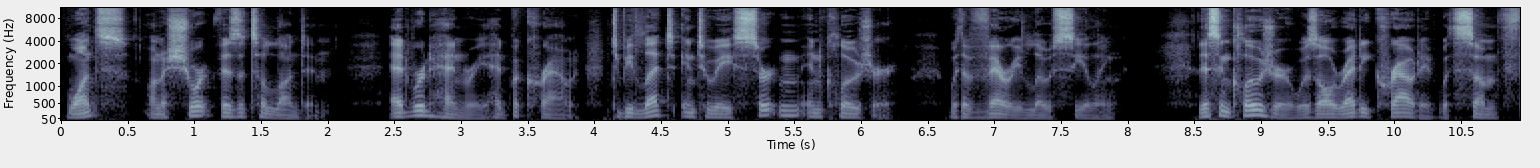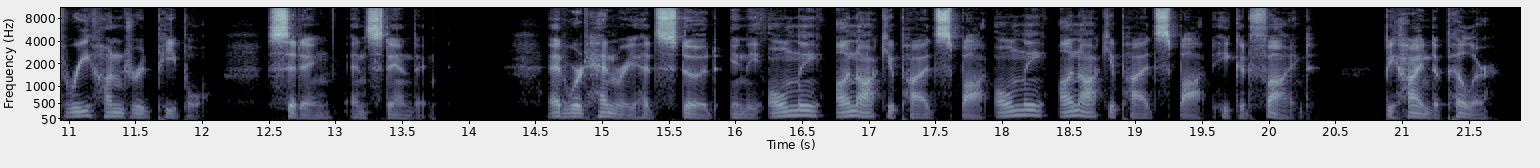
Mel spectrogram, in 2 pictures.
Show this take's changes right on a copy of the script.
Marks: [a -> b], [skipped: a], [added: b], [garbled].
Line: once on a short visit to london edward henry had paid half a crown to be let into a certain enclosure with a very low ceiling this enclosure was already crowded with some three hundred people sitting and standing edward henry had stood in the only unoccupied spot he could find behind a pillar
once on a short visit to london edward henry had [skipped: paid half] a crown to be let into a certain enclosure with a very low ceiling this enclosure was already crowded with some three hundred people sitting and standing edward henry had stood in the only unoccupied spot [added: only unoccupied spot] he could find behind a pillar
